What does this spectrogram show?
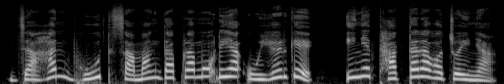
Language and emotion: Santali, fearful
